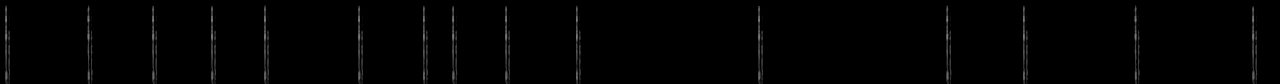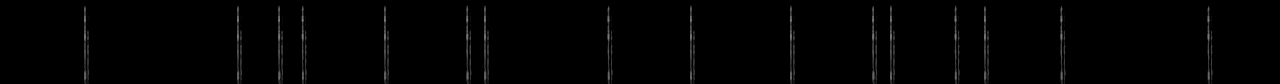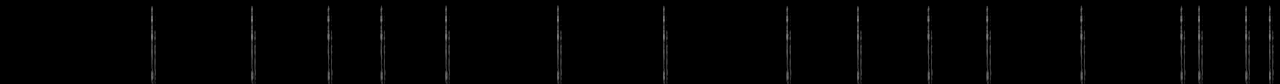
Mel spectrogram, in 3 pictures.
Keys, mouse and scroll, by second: 2.1 right click, 2.7-4.7 drag, 4.9 right click, 5.4 click, 5.9 right click, 6.5 click, 6.8 right click, 8.3 alt+click, 9.3 click, 12.3-22.6 shift+drag, 24.3 alt+shift+click, 29.4 click, 29.7 right click, 30.1 click, 31.2 right click, 31.5-33.8 drag, 34.5 click, 36.8 click, 37.5 right click, 38.0 click.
